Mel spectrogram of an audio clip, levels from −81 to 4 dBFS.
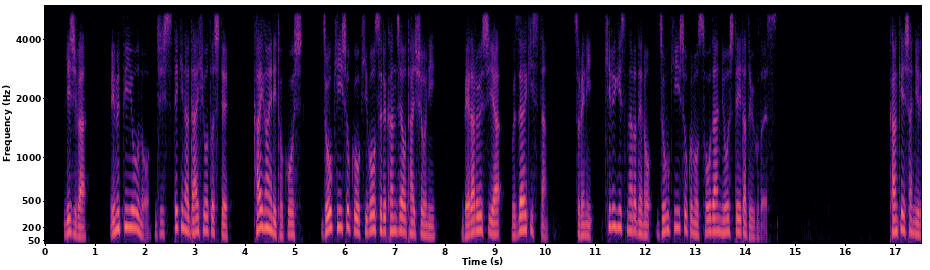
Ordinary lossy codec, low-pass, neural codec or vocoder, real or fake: Opus, 32 kbps; 5.4 kHz; codec, 16 kHz, 0.3 kbps, FocalCodec; fake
